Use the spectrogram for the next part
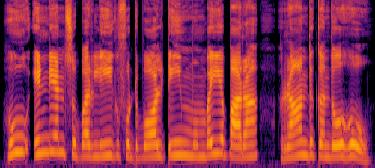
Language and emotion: Sindhi, neutral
